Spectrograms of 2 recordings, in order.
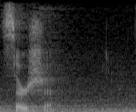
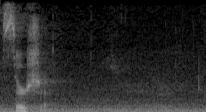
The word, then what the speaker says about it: Saoirse: and her name looks very odd but you pronounce it Saoirse and it's like si o ir SP and yet the the correctly pronounce it is Saoirse as I was told some time ago by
